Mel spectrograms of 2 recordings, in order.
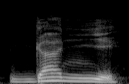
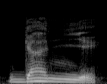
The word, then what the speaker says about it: gagner: And then when you've got this G and N, you get the sound N, okay? And E. So, gagner, gagner, gagner.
